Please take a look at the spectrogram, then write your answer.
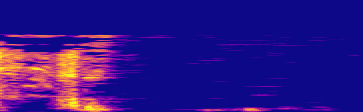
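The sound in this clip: A single short, harsh cough, a brief rough burst at the start followed by quiet.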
